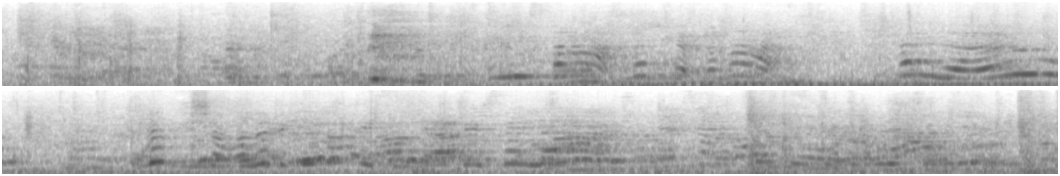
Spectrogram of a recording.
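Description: A group of adults and children talk nearby, outdoors.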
